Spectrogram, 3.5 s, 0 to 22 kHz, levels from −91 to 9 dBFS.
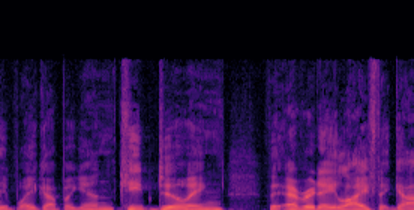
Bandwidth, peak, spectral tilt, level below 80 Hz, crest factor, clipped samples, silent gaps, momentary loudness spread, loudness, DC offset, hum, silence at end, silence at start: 16 kHz; -10 dBFS; -5 dB/octave; -76 dBFS; 20 dB; under 0.1%; none; 10 LU; -30 LUFS; under 0.1%; none; 0 s; 0 s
